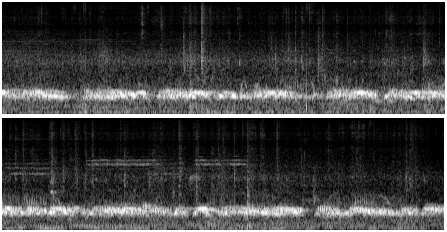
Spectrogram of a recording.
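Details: Young Malaysian spotted dove in training as a decoy bird, cooing in a long continuous run of low, rolling, slightly wavering notes with little pause, over a faint indoor background hiss.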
